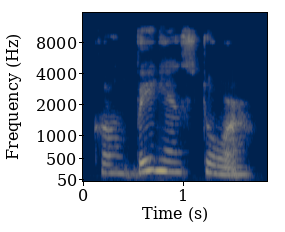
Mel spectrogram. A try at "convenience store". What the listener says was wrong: And this time convenience and store is kind of duplicated. So you don't have to say 2S.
